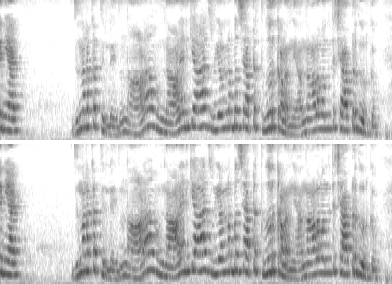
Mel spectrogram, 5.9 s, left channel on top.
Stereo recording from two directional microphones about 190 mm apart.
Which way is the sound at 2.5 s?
Centre (ahead or behind).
